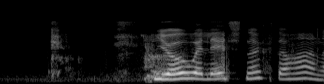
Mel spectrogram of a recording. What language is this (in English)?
Icelandic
